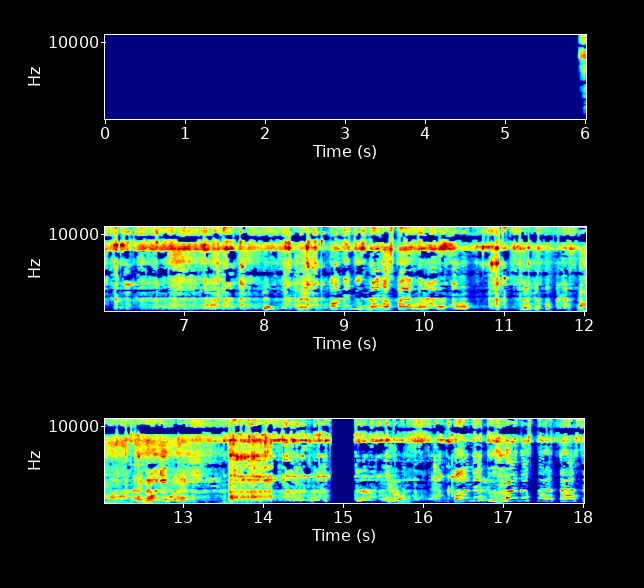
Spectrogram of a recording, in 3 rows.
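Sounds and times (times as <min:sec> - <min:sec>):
gear clinking and rustling: 0:06.0 - 0:17.2
low recording hum: 0:06.5 - 0:17.2
voices of people scuffling: 0:07.8 - 0:17.9.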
